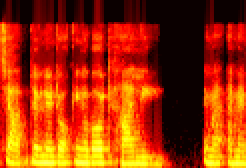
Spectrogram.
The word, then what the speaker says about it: Hali: So when you're talking, I think in the first chapter, when you're talking about Hali, am I pronouncing it correctly?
